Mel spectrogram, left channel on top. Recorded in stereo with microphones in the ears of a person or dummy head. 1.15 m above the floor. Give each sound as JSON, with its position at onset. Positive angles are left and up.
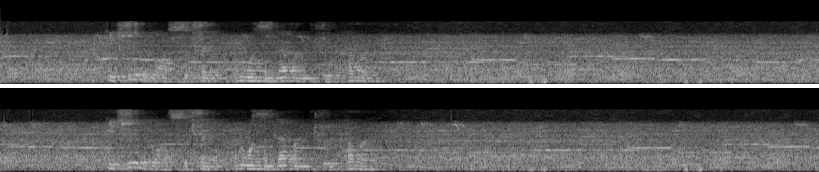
{"t": 1.1, "sound": "a woman speaking", "side_deg": 5, "distance_m": 3.5}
